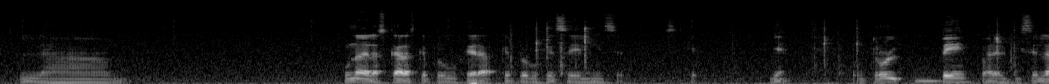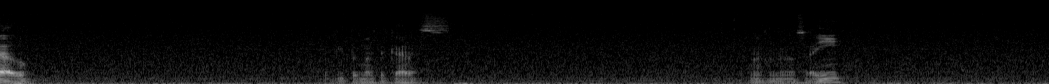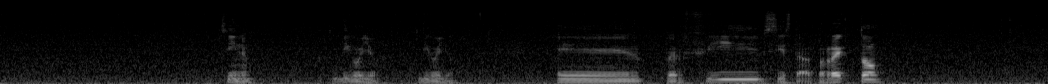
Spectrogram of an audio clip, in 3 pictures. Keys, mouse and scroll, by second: 0.7 shift+right click, 2.2 shift+right click, 3.6 shift+right click, 4.9 shift+right click, 6.0 ctrl+shift+z, 7.4 shift+right click, 10.5 ctrl+b, 18.3 click, 18.7-25.0 middle drag, 25.4 middle click, 26.3-27.6 scroll up 1, 27.6 scroll up 1, 27.9-30.2 drag.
